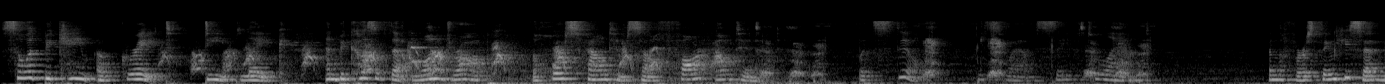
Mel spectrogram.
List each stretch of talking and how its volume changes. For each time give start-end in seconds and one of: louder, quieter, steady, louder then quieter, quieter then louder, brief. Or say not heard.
0.0-11.5 quieter
12.6-13.8 brief.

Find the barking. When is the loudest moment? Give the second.
4 s.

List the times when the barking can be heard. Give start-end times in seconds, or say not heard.
1.6-11.6.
